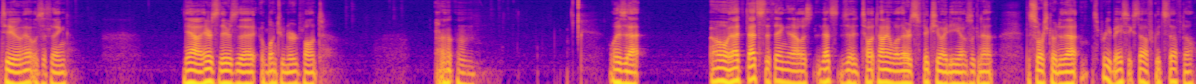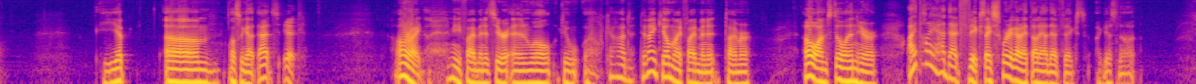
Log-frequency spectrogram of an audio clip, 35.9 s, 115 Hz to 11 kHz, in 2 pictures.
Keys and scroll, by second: 0.3 super+Tab, 1.0 super+Tab, 5.8 super+Tab, 7.1 super+Tab, 7.3 super+Tab, 19.8 super+Tab, 24.5-25.4 typing, 28.5 ctrl+c, 29.5-30.3 typing, 33.5-34.4 typing, 34.6 Return.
